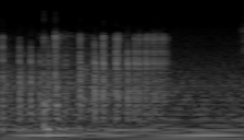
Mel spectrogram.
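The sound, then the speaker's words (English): Dice clatter across a table in a quick, irregular run of hard clicks that settles after about a second, with a steady low hum beneath and a short final rattle; the roll is for a thief character's lock-picking attempt in a BX rules tabletop role-playing game. “Shawnee needs to roll low on this one.”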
